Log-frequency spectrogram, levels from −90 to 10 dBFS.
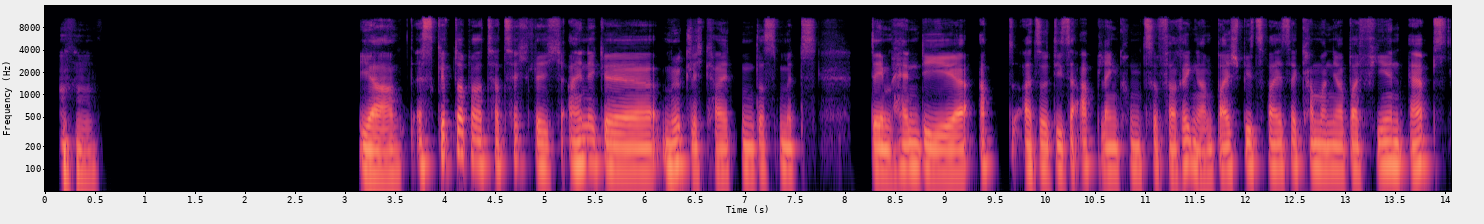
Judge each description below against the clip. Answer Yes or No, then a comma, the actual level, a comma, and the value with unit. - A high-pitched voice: No, low, 105 Hz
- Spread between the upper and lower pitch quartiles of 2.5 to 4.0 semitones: Yes, average, 2.8 semitones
